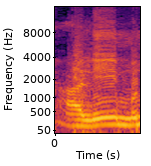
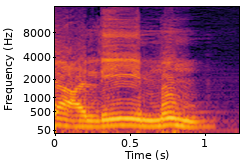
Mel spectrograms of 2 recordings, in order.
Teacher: ہم اس کو نون کو میم کے ساتھ بدل دیں گے کیونکہ نون ساکن کے بعد جو ہے وہ با ہے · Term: اقلاب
